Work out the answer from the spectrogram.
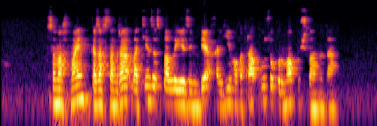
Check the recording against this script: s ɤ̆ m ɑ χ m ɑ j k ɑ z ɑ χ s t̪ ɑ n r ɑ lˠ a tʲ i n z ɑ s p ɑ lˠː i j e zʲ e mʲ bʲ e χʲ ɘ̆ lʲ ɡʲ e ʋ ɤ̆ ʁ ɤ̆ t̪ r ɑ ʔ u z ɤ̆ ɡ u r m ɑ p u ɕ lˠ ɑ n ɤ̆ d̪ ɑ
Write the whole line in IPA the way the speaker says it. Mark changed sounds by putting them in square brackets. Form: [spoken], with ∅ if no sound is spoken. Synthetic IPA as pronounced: s ɤ̆ m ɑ χ m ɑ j k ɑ z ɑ χ s t̪ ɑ n r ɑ lˠ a tʲ i n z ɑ s p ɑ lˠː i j e zʲ e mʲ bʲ e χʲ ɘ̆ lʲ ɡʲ [i] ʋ ɤ̆ ʁ ɤ̆ t̪ r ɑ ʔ u z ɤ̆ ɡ u r m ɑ p u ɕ lˠ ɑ n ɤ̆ d̪ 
